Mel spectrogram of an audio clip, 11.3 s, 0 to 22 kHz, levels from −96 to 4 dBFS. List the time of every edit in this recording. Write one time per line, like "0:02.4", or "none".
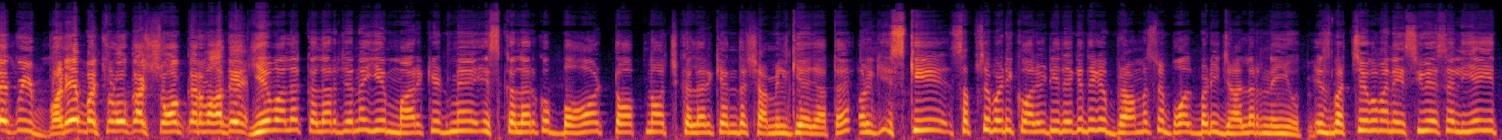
0:01.9
0:06.5
0:09.8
